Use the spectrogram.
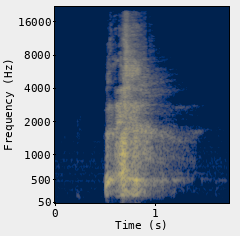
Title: Back and Sneezing Again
